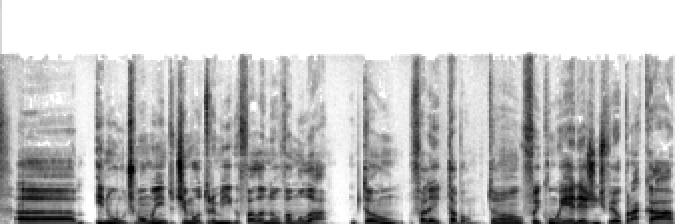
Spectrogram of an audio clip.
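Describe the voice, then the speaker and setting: A man talks at a fairly quick pace with hardly any pauses, very even loudness, a medium pitch and ordinary pitch variation. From New Zealand and Australia (Auckland-born, moved to Australia at 10). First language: English (speaking Portuguese). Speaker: fitness studio entrepreneur. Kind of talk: interview. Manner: halting.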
